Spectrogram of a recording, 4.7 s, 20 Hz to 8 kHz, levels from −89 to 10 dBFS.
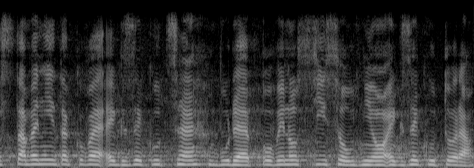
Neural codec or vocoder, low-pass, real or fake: codec, 16 kHz, 16 kbps, FunCodec, trained on Chinese and English, 50 frames a second; 7.2 kHz; fake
